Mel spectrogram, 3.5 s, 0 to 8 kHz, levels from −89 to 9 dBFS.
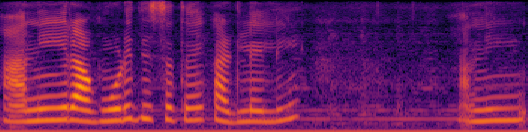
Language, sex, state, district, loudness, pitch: Marathi, female, Maharashtra, Pune, -20 LUFS, 260 Hz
